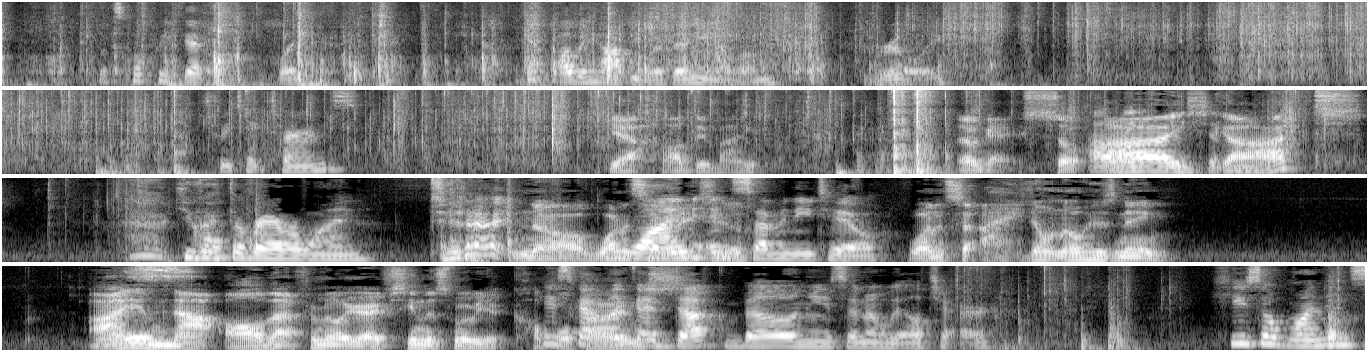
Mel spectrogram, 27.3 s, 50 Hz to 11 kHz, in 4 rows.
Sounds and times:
Crumpling, crinkling: 0:00.0 - 0:14.9, 0:25.2 - 0:26.4.

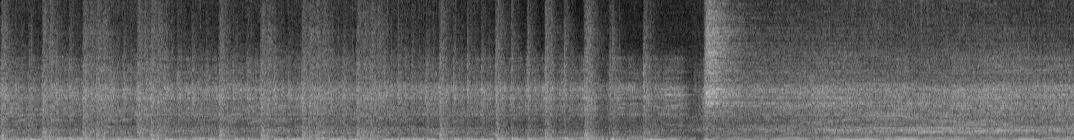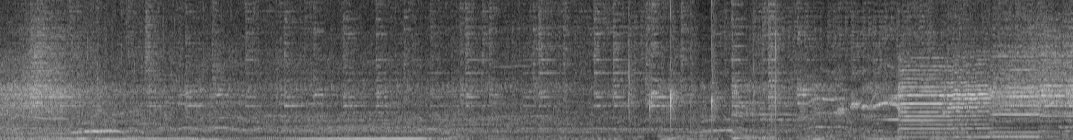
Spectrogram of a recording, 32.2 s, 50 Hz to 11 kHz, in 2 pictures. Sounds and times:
Musical instrument: 0:10.4 - 0:32.2.

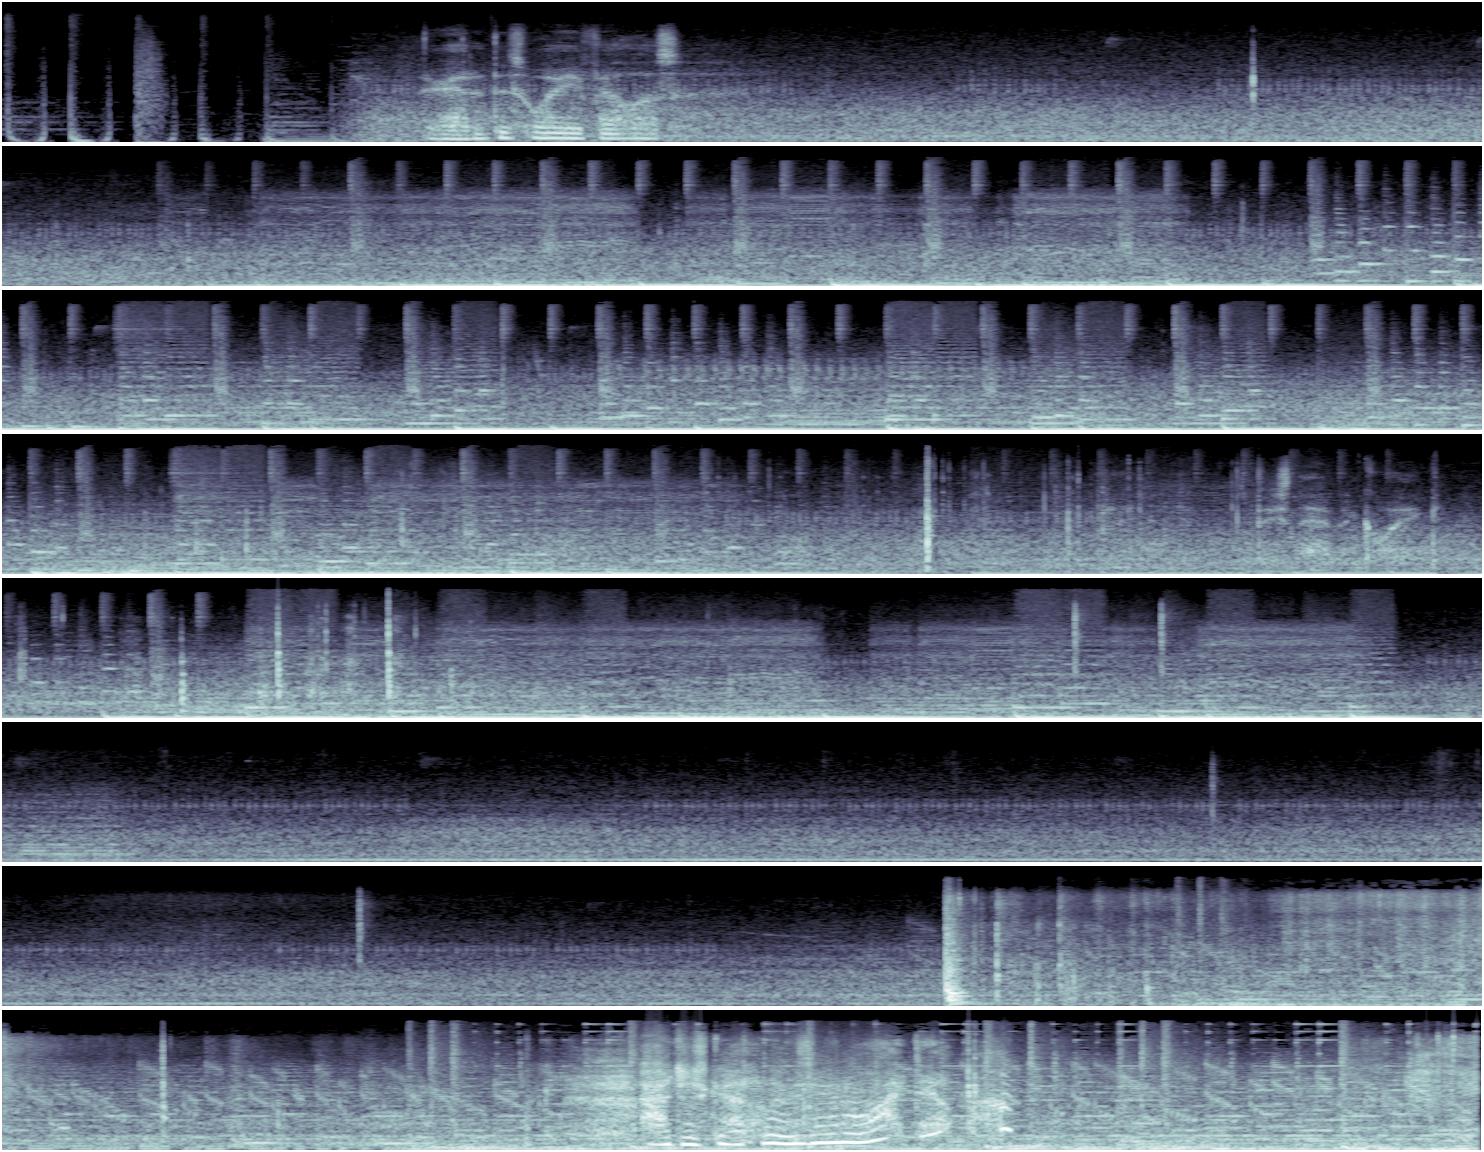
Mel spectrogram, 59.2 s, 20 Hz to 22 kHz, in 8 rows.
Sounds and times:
Music: 0:00.0 - 0:01.8, 0:08.2 - 0:37.7, 0:50.1 - 0:59.1.

